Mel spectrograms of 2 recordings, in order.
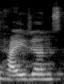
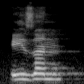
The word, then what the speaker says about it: Huygens: His name pronunciation is Huygens, Huygen, Hazen. All these pronunciation Huygens have.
